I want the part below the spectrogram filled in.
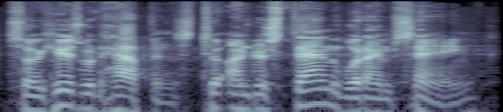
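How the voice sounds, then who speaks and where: A man's voice: medium pitch, lively intonation, normal speed, bright, forceful tone. A man giving a playful, interactive lecture to an audience, often asking them questions. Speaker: conference lecturer. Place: large lecture hall. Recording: long hall reverb.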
